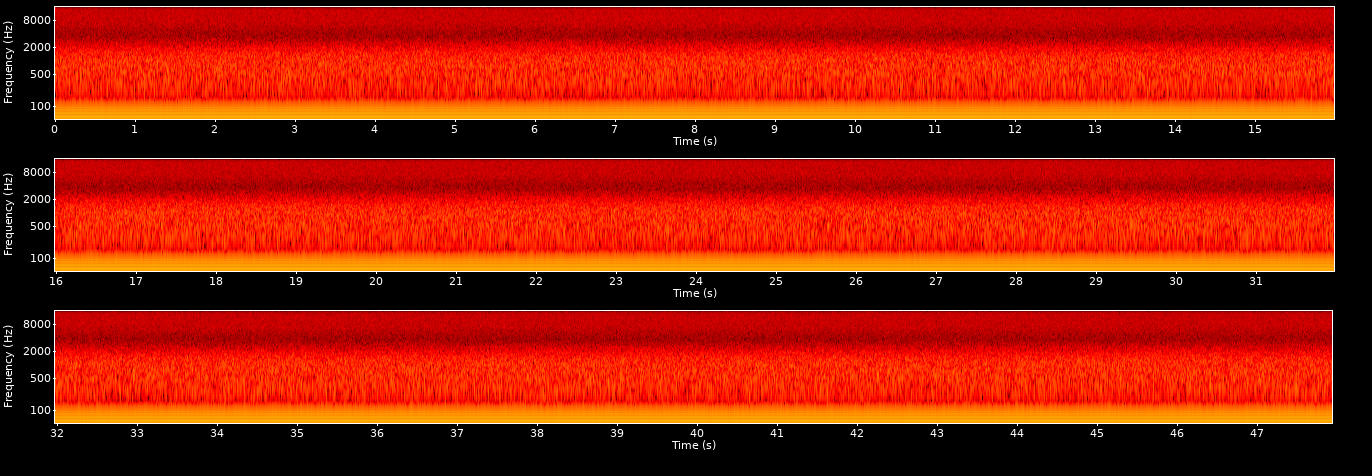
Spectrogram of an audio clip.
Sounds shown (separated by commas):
Red-breasted Nuthatch song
